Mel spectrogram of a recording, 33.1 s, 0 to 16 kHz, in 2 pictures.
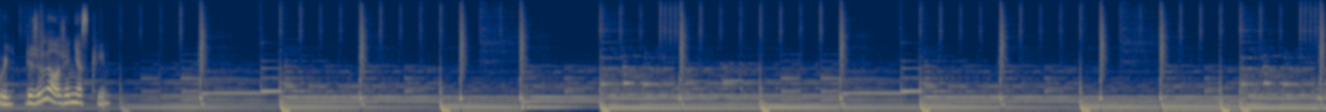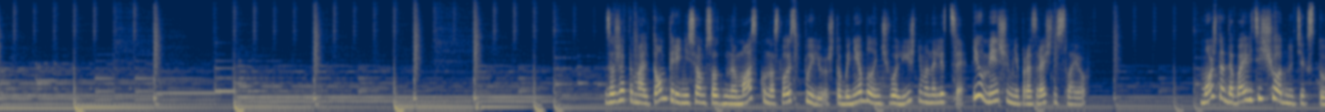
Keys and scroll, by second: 0.0-1.1 typing, 0.9 ctrl+v, 2.8 ctrl+t, 5.6 Return, 9.7 ctrl+v, 11.3 ctrl+t, 18.1 Return, 30.8 ctrl+v, 32.0 ctrl+t.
